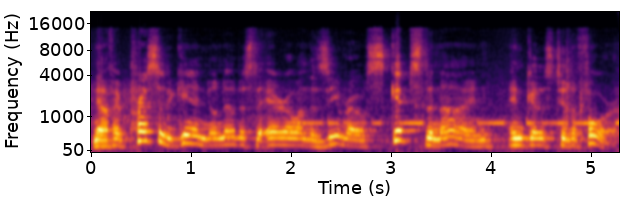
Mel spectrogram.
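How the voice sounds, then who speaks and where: Over a noisy background, a man with a fairly high voice demonstrates radio equipment at a normal pace. The walkthrough is casual and unscripted, and he muses aloud, hesitant and self-deprecating.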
